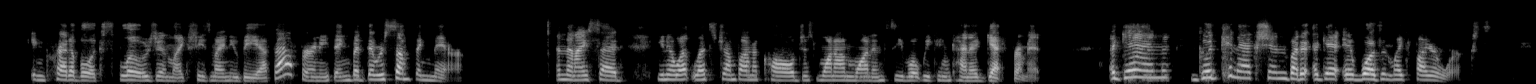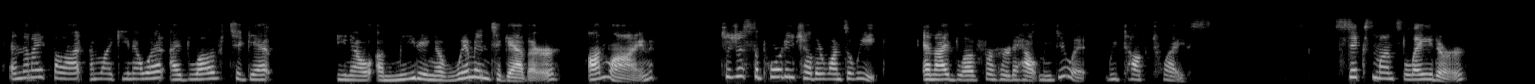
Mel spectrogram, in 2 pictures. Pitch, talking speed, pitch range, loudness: 225 Hz, 185 wpm, 195-270 Hz, -24 LUFS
